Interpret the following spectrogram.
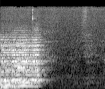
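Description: Recorded ballet music holding a sustained chord that ends about a second in, followed by quiet room tone.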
